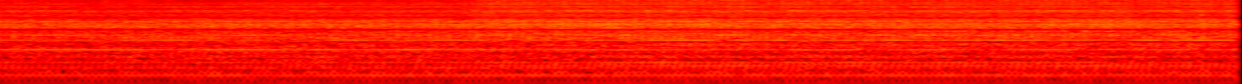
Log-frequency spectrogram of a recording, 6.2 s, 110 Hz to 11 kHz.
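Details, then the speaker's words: Makita G2400R generator after fitting a non-OEM replacement carburetor, unloaded; constant buzzing drone holding one speed without surging or stumbling, same RPM as before; owner hopes the carb won't leak; normal running. "so it runs as good as it did before exactly the same uh RPMs and everything"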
